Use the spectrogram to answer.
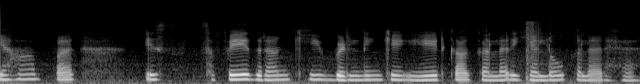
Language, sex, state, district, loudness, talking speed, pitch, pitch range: Hindi, female, Bihar, Patna, -18 LUFS, 140 wpm, 205 Hz, 195-220 Hz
